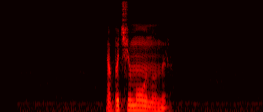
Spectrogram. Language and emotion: Russian, neutral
